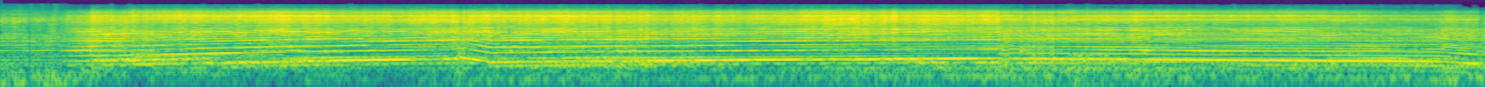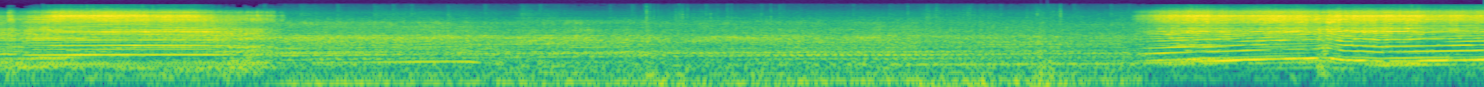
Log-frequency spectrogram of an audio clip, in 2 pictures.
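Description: Car engine heard from inside the cabin under hard acceleration, its pitch climbing through each gear and dropping at upshifts about five, ten and fifteen seconds in. It then holds a steadier, lower note before pulling hard and climbing again near the end.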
